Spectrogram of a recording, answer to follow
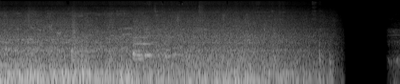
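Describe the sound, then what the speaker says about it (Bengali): A passenger train travelling overnight to Puri, a steady loud rumbling and rattling of the carriage heard from inside, continuous until it cuts off abruptly near the end. "নির্দিষ্ট সময়ই ট্রেন রওনা দিল পুরীর উদ্দেশ্যে"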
